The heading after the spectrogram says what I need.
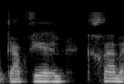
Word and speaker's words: Gabriel Cramer: So this has come up before this was named after a Geneva mathematician, so his name is properly pronounced in French. So Gabriel Cramer.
